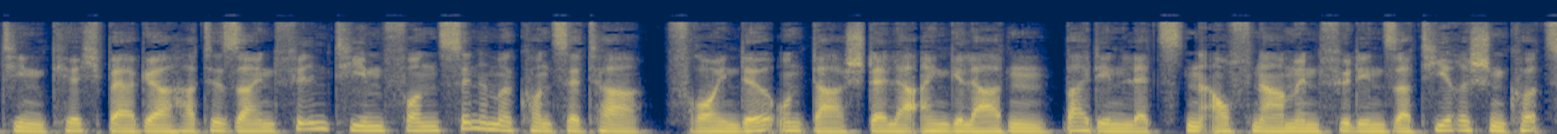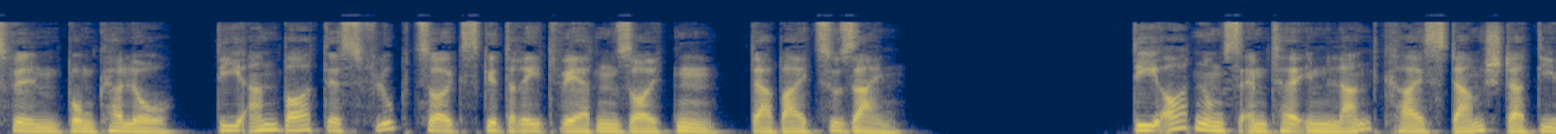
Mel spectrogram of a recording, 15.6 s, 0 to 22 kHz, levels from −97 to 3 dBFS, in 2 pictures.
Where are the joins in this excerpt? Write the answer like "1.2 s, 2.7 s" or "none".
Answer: 5.3 s, 13.3 s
